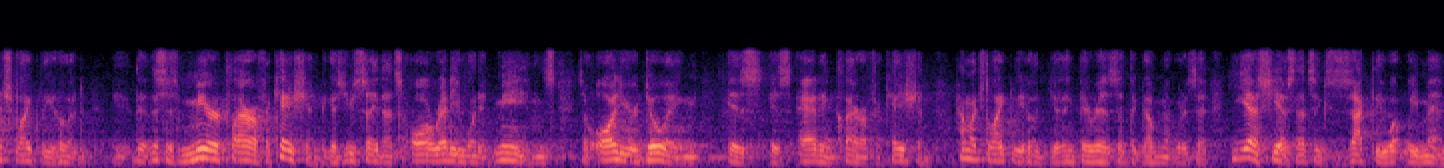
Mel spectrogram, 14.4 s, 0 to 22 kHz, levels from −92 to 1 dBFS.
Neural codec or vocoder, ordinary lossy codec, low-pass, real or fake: vocoder, 44.1 kHz, 128 mel bands, Pupu-Vocoder; Opus, 32 kbps; 7.2 kHz; fake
